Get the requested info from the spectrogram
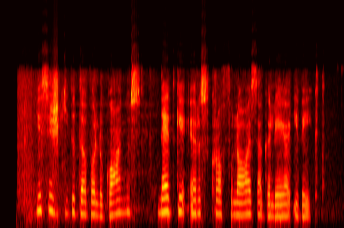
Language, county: Lithuanian, Vilnius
